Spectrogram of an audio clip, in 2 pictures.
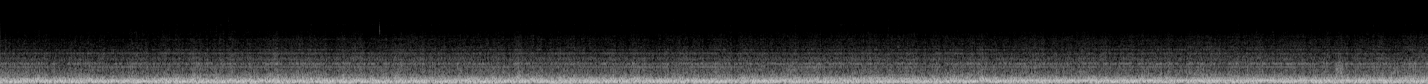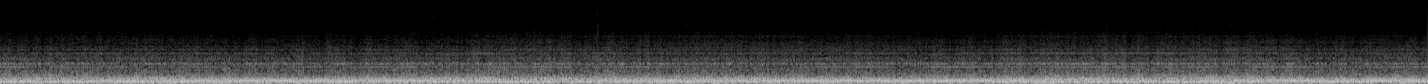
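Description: Cabin noise of an Airbus A350-900 climbing out after takeoff: its Rolls-Royce Trent XWB engines at climb thrust give a steady rushing drone with a low hum and a few faint steady tones.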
